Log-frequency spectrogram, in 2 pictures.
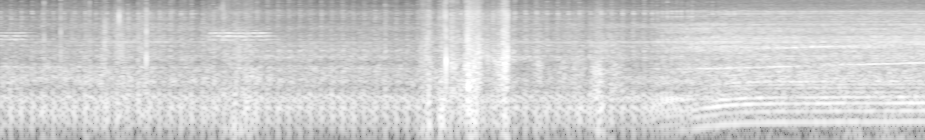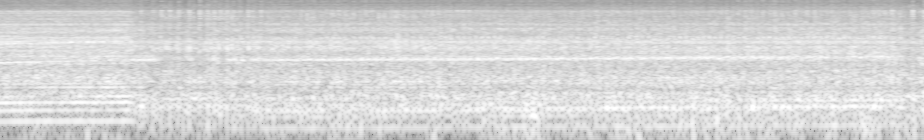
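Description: Vehicle engines idle at an Indian petrol station with a steady, continuous drone, and a loud mechanical clatter comes near the start. One engine's hum rises in pitch partway through, then settles into a constant background rumble.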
